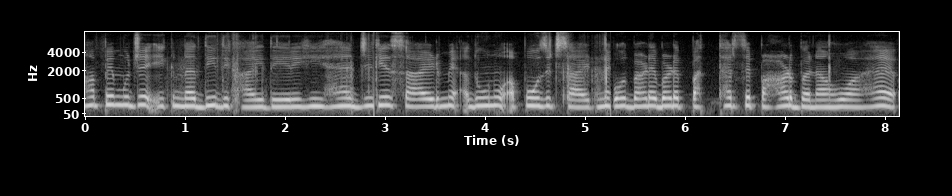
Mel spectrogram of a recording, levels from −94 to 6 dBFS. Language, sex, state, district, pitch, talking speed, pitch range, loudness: Hindi, female, Chhattisgarh, Bilaspur, 245 Hz, 175 wpm, 230-255 Hz, -19 LUFS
